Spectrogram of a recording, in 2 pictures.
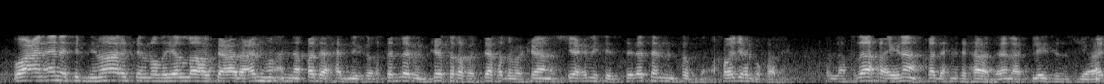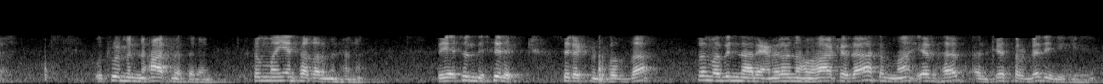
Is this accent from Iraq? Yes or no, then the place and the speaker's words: yes; Iraq; معروف عندنا في العراق مثل الفول السوداني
